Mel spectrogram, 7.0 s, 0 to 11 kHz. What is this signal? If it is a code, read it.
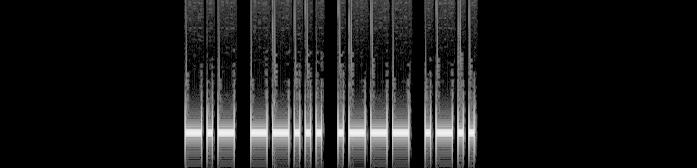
Morse code, heard as a keyed tone, about 22 wpm, 700 Hz. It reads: K7JL
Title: USA Call Signs - 4 Characters - Repeated 2x - 22wpm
